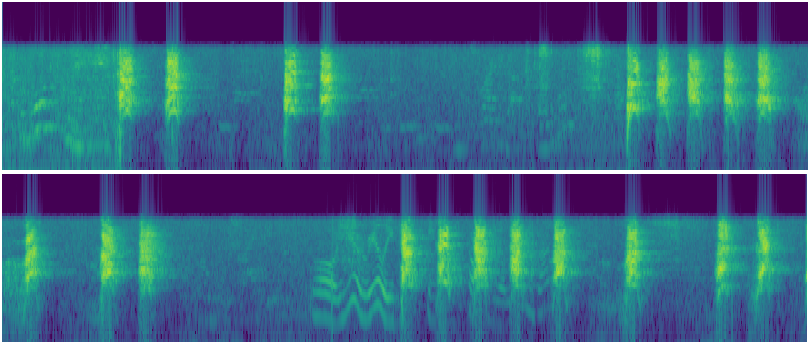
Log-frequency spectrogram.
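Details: Remy the dog barks at a remote control car, sharp broadband barks in irregular bursts, about two dozen across the stretch, with a man's voice talking in a quieter gap midway.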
